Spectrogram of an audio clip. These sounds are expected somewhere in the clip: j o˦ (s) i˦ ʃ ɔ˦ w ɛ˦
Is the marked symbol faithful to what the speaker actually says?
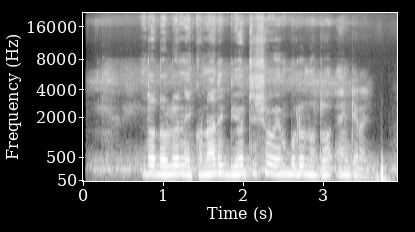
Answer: no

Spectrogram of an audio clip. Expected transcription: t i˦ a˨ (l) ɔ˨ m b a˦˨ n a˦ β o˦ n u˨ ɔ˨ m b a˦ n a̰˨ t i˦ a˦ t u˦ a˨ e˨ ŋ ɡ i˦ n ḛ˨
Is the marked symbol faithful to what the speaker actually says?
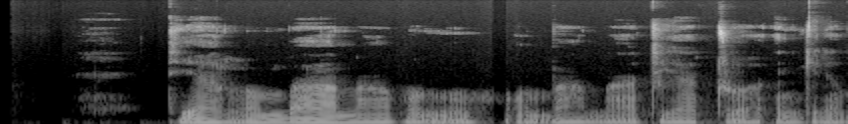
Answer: yes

